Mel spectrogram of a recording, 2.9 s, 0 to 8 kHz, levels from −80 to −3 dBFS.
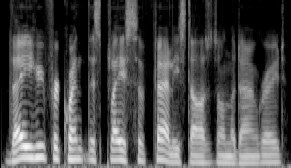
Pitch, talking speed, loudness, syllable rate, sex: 145 Hz, 245 wpm, -17 LUFS, 6.1 syllables/s, male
